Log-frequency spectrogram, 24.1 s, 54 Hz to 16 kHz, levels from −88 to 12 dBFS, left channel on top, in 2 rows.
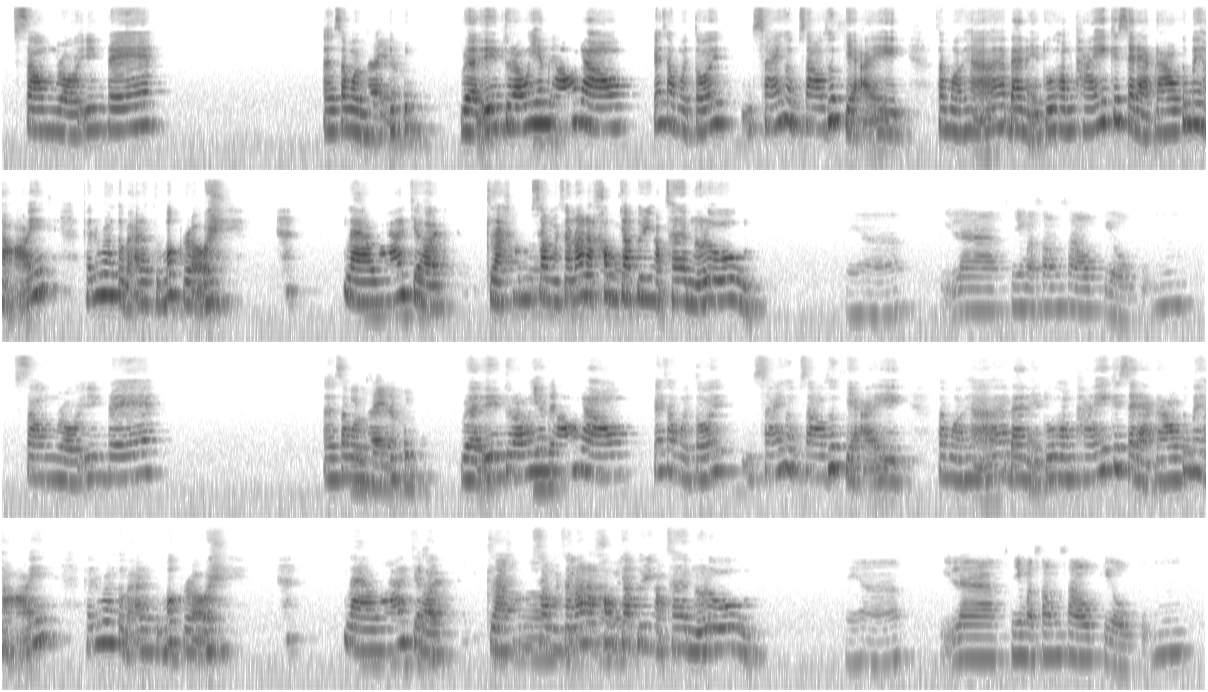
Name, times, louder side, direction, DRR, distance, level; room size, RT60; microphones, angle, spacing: voice 1, 0.3-1.6 3.2-3.9 4.6-6.2 6.5-9.0 9.4-12.6 12.9-14.4 14.8-15.0 15.5-16.4 16.9-19.6, left 5 dB, 60° left, 0.3 m, -30 dB
voice 2, 3.5-4.1 5.3-5.5 13.7-13.8 15.6-16.5 16.9-18.3 20.5-21.1 21.4-23.9, right 5 dB, 45° right, 0.3 m, -42 dB
2.7 x 2.0 x 2.6 m
head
